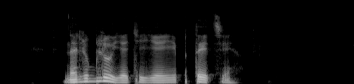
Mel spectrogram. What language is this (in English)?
Ukrainian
